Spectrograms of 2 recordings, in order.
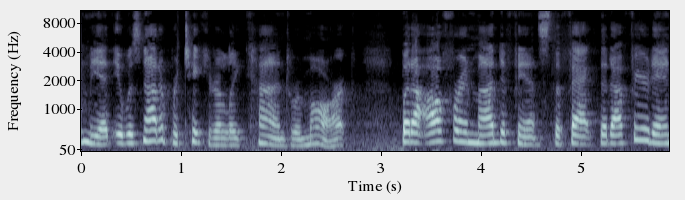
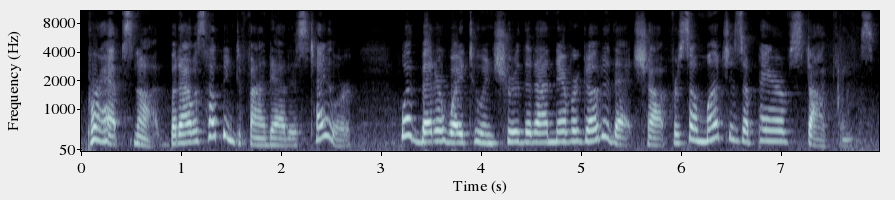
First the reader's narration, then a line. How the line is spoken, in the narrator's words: Andrew laughed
